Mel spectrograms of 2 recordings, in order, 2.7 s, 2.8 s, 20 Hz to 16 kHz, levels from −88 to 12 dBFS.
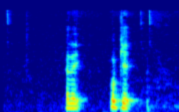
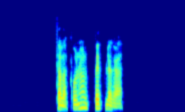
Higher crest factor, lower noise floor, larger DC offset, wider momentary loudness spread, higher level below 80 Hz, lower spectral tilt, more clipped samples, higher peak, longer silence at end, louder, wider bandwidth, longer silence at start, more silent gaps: about the same, 22 dB vs 24 dB; second, -70 dBFS vs -88 dBFS; neither; first, 12 LU vs 4 LU; first, -66 dBFS vs -78 dBFS; about the same, -7.5 dB/octave vs -8 dB/octave; neither; about the same, -6 dBFS vs -6 dBFS; second, 0.7 s vs 0.95 s; about the same, -25 LUFS vs -26 LUFS; first, 11.5 kHz vs 6.8 kHz; first, 1 s vs 0.85 s; neither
